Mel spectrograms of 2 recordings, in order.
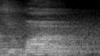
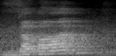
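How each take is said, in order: First: The first vowel is a 'u' sound. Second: The first vowel is an 'a' sound. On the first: "इस ज़े के ऊपर पेश है" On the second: "ये ज़ेर ज़े के ऊपर ज़बर है"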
